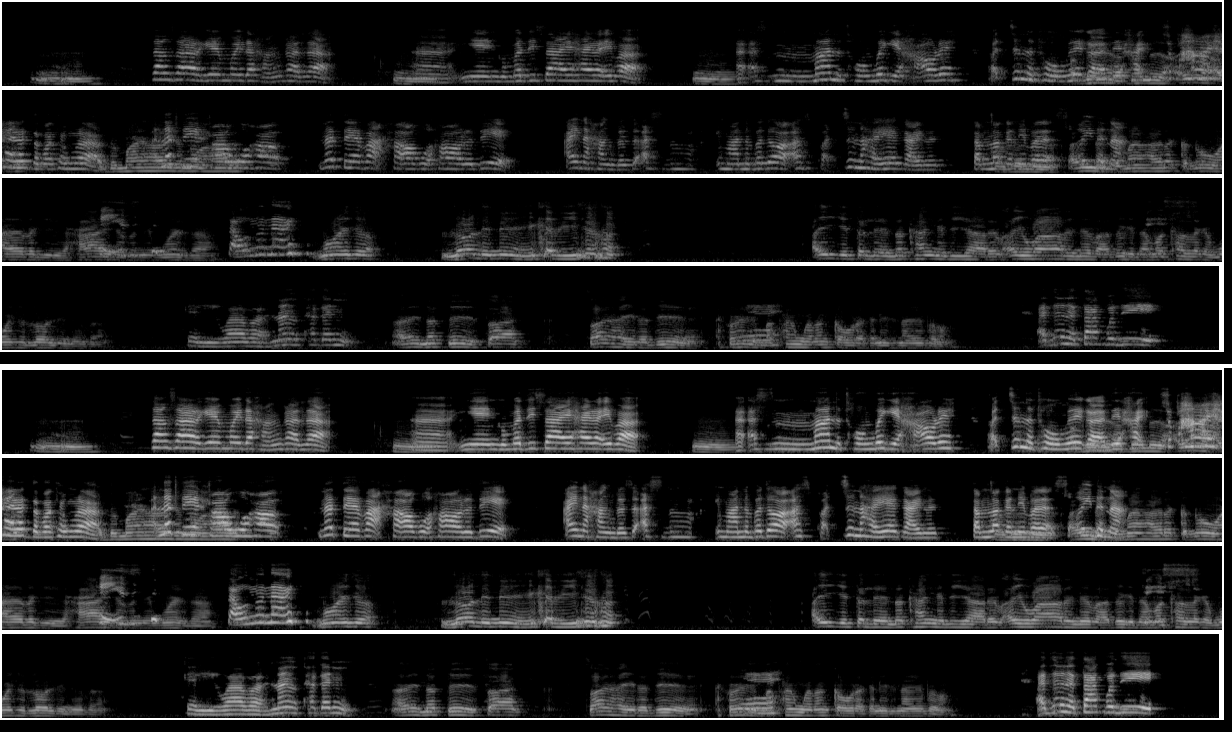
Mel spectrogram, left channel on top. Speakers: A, on the right; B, on the right.
A: ꯎꯝ
B: ꯖꯥꯔꯒꯦ ꯃꯣꯏꯗ ꯍꯥꯡꯒꯥꯥꯟꯗ
A: ꯎꯝ
B: ꯑ ꯌꯦꯟꯒꯨꯝꯕ ꯑꯗꯨꯗꯤ ꯆꯥꯏ ꯍꯥꯏꯔꯛꯑꯦꯕ
A: ꯎꯝ
B: ꯑꯁ ꯃꯥꯅ ꯊꯣꯡꯕꯒꯤ ꯍꯥꯎꯔꯦ ꯏꯆꯟꯅ ꯊꯣꯡꯕꯅꯦꯒꯗꯤ
A: ꯑꯗꯨꯅꯦ ꯑꯗꯨꯅꯦ
B: ꯆꯞꯈꯥꯏ
A: ꯑꯩꯅ ꯑꯗꯨ
B: ꯍꯥꯏꯔꯛꯇꯕ ꯈꯪꯕ꯭ꯔꯥ
A: ꯑꯗꯨꯃꯥꯏꯅ ꯍꯥꯏꯒꯅꯨ
B: ꯅꯠꯇꯦ ꯍꯥꯎꯋ
A: ꯍꯥꯏ
B: ꯍꯥꯎ ꯅꯠꯇꯦꯕ ꯍꯥꯎꯕ ꯍꯥꯎꯔꯗꯤ ꯑꯩꯅ ꯍꯪꯗ꯭ꯔꯁꯨ ꯑꯁ ꯏꯃꯥꯟꯅꯕꯗꯣ ꯑꯁ ꯐꯖꯅ ꯍꯥꯏꯩꯌꯦ ꯀꯥꯏꯅ ꯇꯝꯂꯛꯀꯅꯦꯕ
A: ꯑꯗꯨꯅꯤ
B: ꯁꯣꯏꯗꯅ
A: ꯑꯩꯅ ꯑꯗꯨꯃꯥꯏꯅ ꯍꯥꯏꯔꯛꯀꯅꯨ ꯍꯥꯏꯕꯒꯤ ꯍꯥꯏꯗꯕꯅꯤ
B: ꯍꯦꯁ
A: ꯃꯣꯏꯗ
B: ꯇꯧꯅꯨ ꯅꯪ
A: ꯃꯣꯏꯁꯨ ꯂꯣꯜꯂꯤꯅꯤ ꯈꯔꯤꯅ ꯑꯩꯒꯤ ꯇꯂꯦꯟꯗꯣ ꯈꯪꯉꯗꯤ ꯌꯥꯔꯦꯕ ꯑꯩ ꯋꯥꯔꯅꯦꯕ ꯑꯗꯨꯒꯤꯗꯃꯛ
B: ꯏꯁ
A: ꯈꯜꯂꯒ ꯃꯣꯏꯁꯨ ꯂꯣ ꯂꯤꯅꯦꯕ
B: ꯀꯔꯤ ꯋꯥ ꯋꯥ ꯅ ꯊꯒꯟ
A: ꯑꯩ ꯅꯠꯇꯦ ꯆꯥꯛ ꯆꯥꯛ ꯍꯩꯔꯗꯤ ꯑꯩꯈꯣꯏ
B: ꯑꯦ
A: ꯃꯊꯪ ꯃꯊꯪ ꯀꯧꯔꯛꯀꯦ ꯀꯩꯅꯗꯅꯔꯤꯕ
B: ꯑꯗꯨꯅ ꯇꯥꯛꯄꯗꯤ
